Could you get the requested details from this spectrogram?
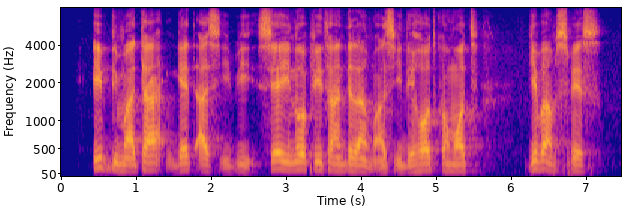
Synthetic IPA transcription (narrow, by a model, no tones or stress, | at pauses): ifdimataɡɛta̰sḭbisejunopʰitãndilãma̰sḭdeɦɔdkʰɔ̰mɔt | ɡivãmspes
